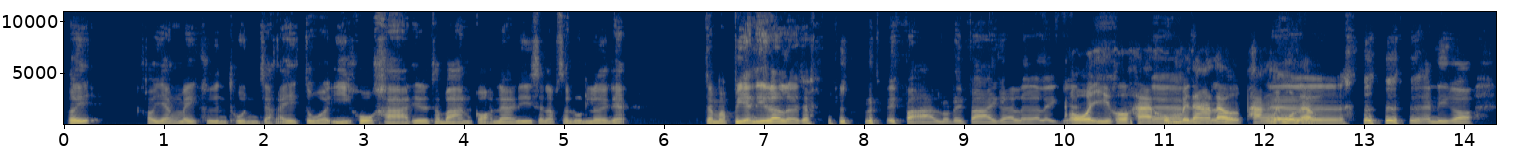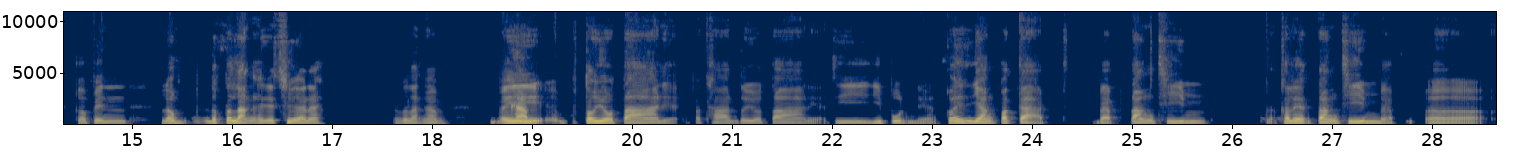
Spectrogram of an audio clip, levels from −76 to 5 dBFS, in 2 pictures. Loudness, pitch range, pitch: -22 LUFS, 90-125 Hz, 105 Hz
